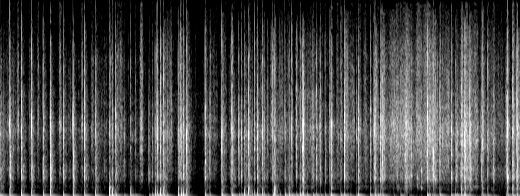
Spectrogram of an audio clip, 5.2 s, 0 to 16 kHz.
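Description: A folded, hollow brown corrugated cardboard packaging insert is held upright and tapped rapidly with the fingertips. It gives a fast run of about 28 short, hollow, low thumps with a bright papery tick on each tap, with a brief pause near the two-second mark. Each tap dies away almost at once.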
